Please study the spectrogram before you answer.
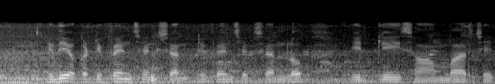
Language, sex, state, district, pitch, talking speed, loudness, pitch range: Telugu, male, Andhra Pradesh, Sri Satya Sai, 110 Hz, 120 wpm, -19 LUFS, 100-120 Hz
